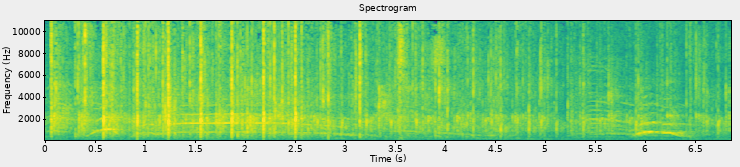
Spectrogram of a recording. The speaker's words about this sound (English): So big round of applause for all of them.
